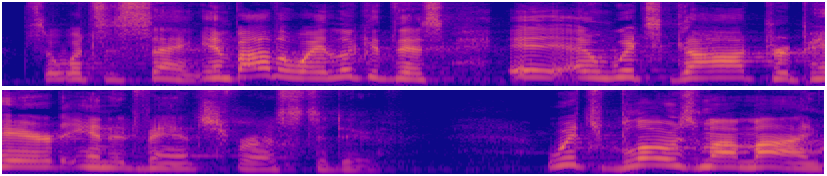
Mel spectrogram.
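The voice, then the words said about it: Southern US accent. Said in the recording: “born and raised in Birmingham, Alabama. I'm a Southerner. I got some accent.”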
